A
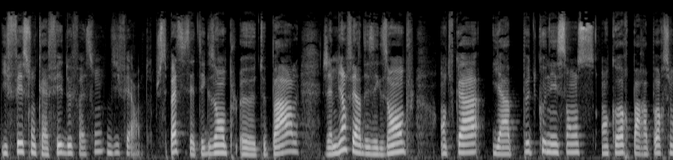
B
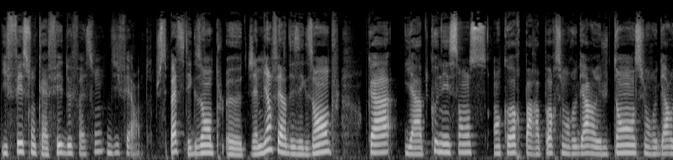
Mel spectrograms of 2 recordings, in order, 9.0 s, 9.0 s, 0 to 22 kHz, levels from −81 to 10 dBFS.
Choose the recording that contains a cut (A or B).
B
